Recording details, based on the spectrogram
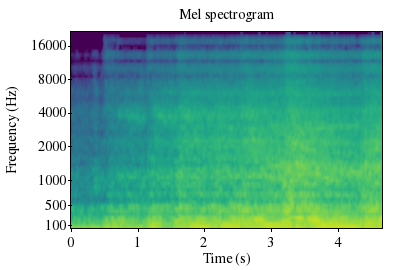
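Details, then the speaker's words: Cheap auction Impala SS with 213,727 miles, on a test drive around the block: engine revs climb and flare under throttle without the car pulling to match; the automatic transmission is slipping, transmission toast. "Yeah. So the transmission is toast in the cheap Impala SS."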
